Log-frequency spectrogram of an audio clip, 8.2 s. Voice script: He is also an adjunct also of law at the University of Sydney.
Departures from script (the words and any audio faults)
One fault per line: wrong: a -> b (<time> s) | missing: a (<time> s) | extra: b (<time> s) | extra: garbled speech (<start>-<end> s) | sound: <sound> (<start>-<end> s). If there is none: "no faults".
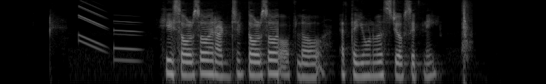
sound: chirp (1.2-2.2 s)
sound: whoosh (6.9-7.1 s)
